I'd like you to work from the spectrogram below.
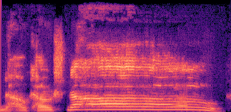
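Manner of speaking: imitated yell, climbing very high on the last no; mock scream. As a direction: wail it at the TV, half-joking.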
